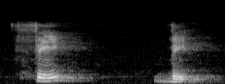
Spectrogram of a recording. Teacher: Então eu tenho as consoantes bilabiais, PB, ME, nasal. Lábio-dentais, os lábios batem nos dentes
